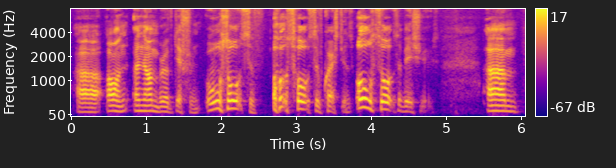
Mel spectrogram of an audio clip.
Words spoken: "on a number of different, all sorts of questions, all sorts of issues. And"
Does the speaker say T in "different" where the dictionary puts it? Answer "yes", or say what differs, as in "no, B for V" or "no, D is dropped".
yes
